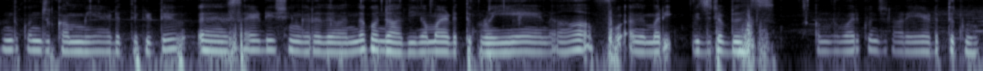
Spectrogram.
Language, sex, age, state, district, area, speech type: Tamil, female, 18-30, Tamil Nadu, Thanjavur, rural, spontaneous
